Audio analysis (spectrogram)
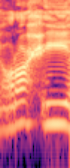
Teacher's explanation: حلق سے ہاں نکالیں گے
